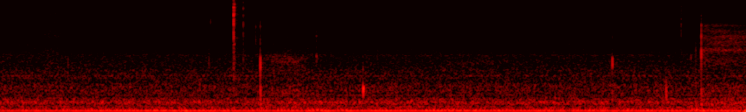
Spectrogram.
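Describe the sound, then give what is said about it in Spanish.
Sparse, faint typing clicks, a few isolated taps scattered irregularly over a steady low hiss. “así que voy a estar escribiendo de mientras”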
